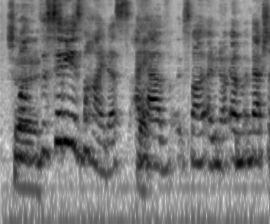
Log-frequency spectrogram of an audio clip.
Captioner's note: voiceover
